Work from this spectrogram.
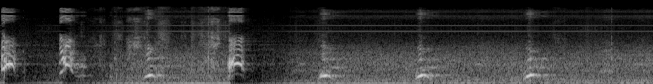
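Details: An aggressive Romanian Mioritic Shepherd puppy starts with a few sharp, strong barks. These are followed by softer, lower barks spaced about a second apart against a faint hum.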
